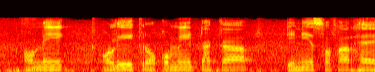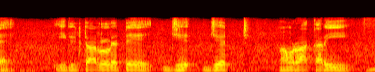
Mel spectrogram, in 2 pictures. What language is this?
Bangla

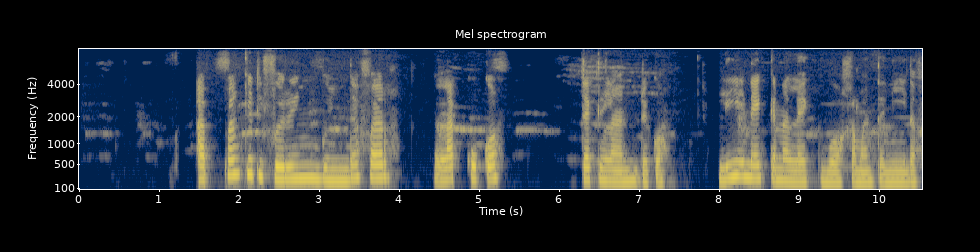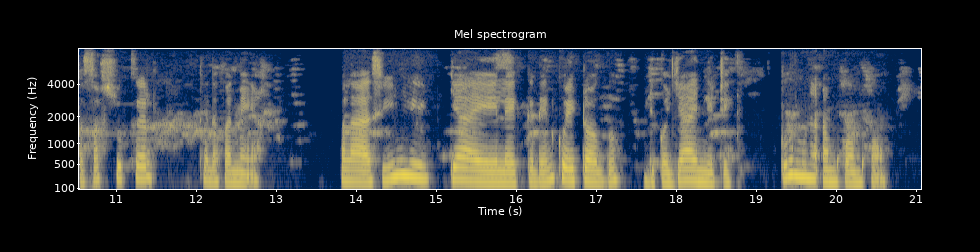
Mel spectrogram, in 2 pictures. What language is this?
Wolof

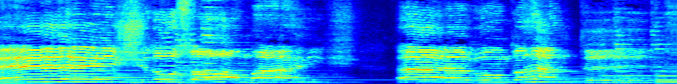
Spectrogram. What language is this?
Portuguese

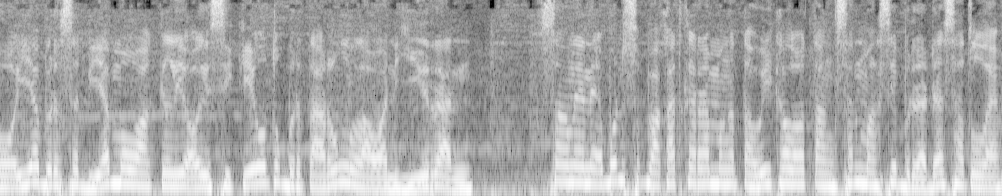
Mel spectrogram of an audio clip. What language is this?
Indonesian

